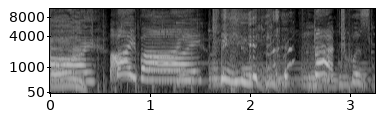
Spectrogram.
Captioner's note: giggling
